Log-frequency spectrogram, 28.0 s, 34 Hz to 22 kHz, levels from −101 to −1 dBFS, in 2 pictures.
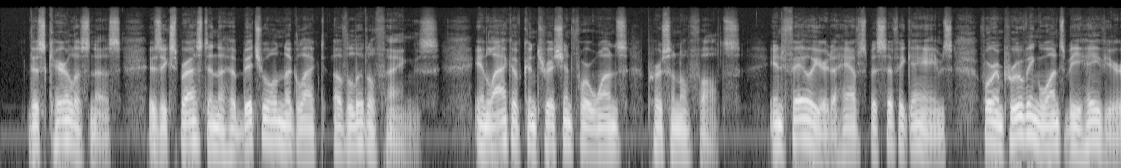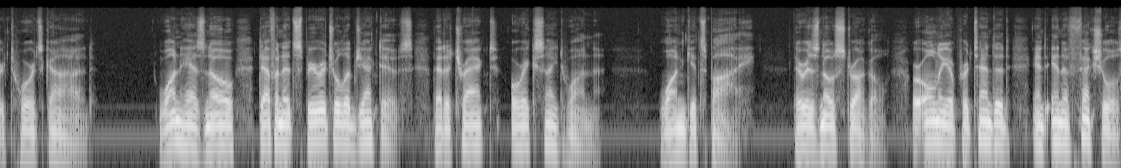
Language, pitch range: English, 75-100 Hz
